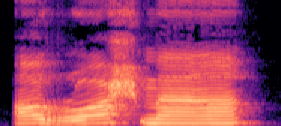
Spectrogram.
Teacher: یہ حمزہ وصلی کا قاعدہ ہے کہ ہر جگہ جس جگہ الف لام آ جائے تو اس جگہ زبر لگائیں گے۔ الرحمن، را کو زبر کی وجہ سے پر پڑا جائے گا، ہا کو حلق سے ادا کریں گے۔ میم کے اوپر کھڑی زبر ہے، اس کو لمبا کریں گے۔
